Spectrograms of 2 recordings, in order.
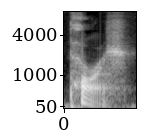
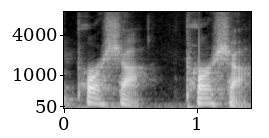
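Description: First: "Porsche" as "porsh", one syllable; "Porsche" with no final vowel; English Porsche. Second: "Porsche" as "POR-sha", two syllables; "Porsche" the German way, with a final open vowel; German-style Porsche. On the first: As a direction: say "Porsche" stopping on the sh. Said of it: "en inglés sería". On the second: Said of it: "sé que es alemana". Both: Shown as a demonstration.

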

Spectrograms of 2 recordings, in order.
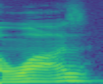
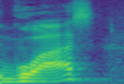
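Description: First: "was" with a clean w, no g; was bien pronunciado. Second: "was" with a hard g in front, gwas; was mal pronunciado. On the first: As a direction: start "was" on rounded lips, without g. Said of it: "sino was". ("was" con w suave, sin g) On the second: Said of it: "cuidado no decir was". ("was" con una g delante, como "guas") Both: Shown as a demonstration.

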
